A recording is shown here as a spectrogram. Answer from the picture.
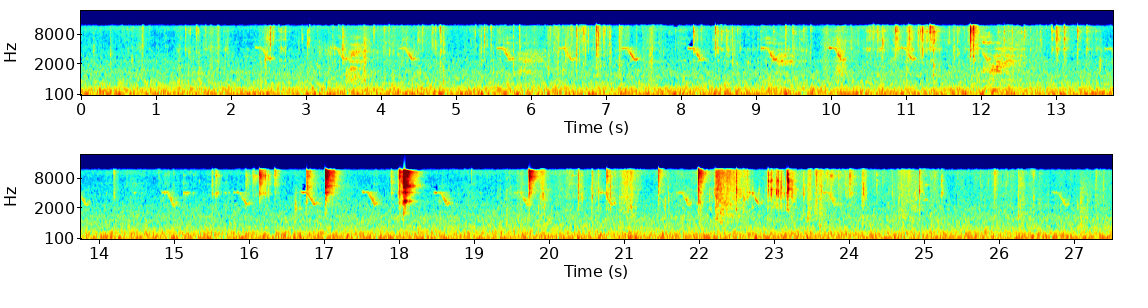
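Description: Small birds chirping: short, high calls that slide downward, repeated throughout over a steady low hum. A few sharp clicks stand out partway through, the loudest just past the middle.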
